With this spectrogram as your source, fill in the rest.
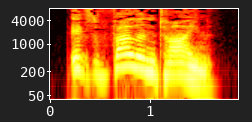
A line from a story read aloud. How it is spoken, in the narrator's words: he shouted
